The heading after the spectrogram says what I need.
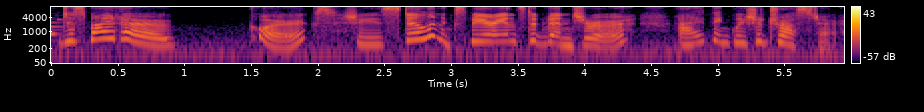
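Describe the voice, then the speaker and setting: Casting: thoughtful young stargazer for a video game, high-pitched, articulate, studious and polite. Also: female voice, animated, unhurried, fairly bright tone, exaggerated voice. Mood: earnest.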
